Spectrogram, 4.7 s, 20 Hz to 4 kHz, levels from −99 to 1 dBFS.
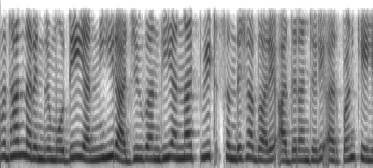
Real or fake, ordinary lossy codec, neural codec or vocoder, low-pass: fake; none; autoencoder, 48 kHz, 128 numbers a frame, DAC-VAE, trained on Japanese speech; 3.6 kHz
